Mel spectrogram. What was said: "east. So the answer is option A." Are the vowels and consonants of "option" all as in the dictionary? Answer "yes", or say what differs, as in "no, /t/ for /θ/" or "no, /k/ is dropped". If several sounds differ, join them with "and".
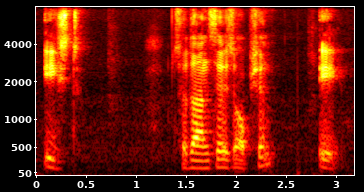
yes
